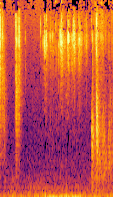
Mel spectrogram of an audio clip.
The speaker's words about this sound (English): And that's three sixes, so roll three more dice.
